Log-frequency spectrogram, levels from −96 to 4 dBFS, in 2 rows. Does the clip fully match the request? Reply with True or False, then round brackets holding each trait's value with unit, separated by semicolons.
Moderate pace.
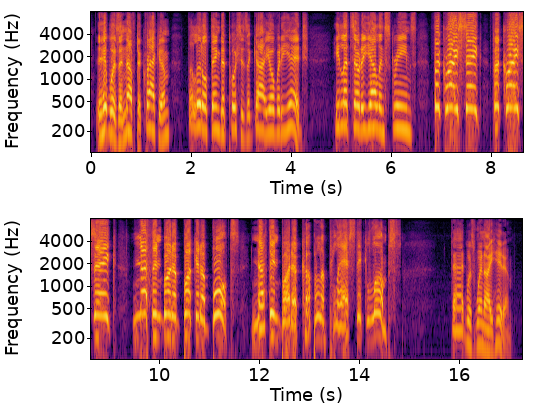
True (165 wpm)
